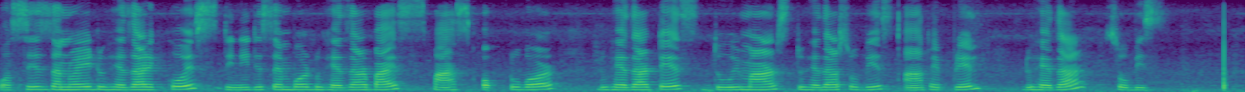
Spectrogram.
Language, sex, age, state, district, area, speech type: Assamese, female, 30-45, Assam, Jorhat, urban, spontaneous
